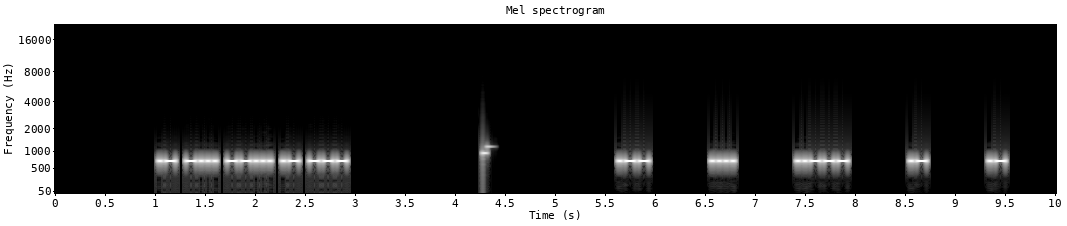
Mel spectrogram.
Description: Morse code, heard as a keyed tone, about 34 wpm, spaced as for 18 wpm, 700 Hz. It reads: AB7AO WH2AA
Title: USA Call Signs - 5 Characters - 6x Character Spacing - 35wpm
